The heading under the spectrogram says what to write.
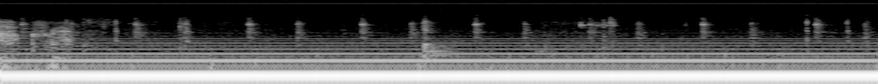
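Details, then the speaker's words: French crystal regulator clock with an open escapement and jewel-like pallets, sold as non-running, recorded with a dumpster-found microphone: light ticks around three per second over a loud mains hum. Even after beat adjustment the tick-tock spacing is lopsided, slightly out of beat. "a little bit out of beat but I can work on that I don't know they said it was non running but I think it's gonna run now"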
